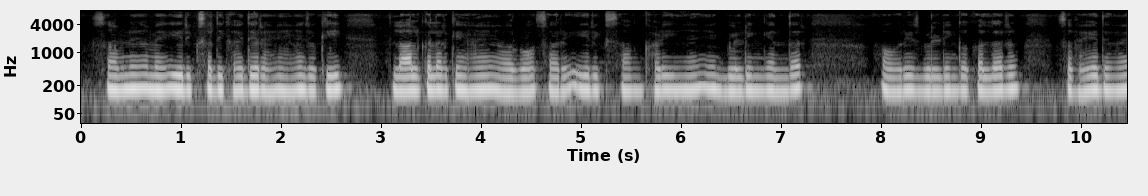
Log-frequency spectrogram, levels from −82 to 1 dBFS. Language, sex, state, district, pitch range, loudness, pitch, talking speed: Hindi, male, Jharkhand, Jamtara, 155-165 Hz, -21 LUFS, 160 Hz, 180 wpm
